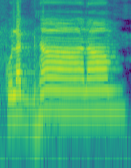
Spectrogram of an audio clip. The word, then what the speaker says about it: कुलघ्नानां: घ आधा है, ना पूरा है।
